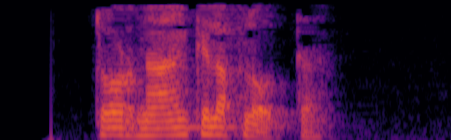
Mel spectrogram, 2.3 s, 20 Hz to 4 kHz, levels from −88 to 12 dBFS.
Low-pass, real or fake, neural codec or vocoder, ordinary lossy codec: 3.6 kHz; real; none; MP3, 16 kbps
